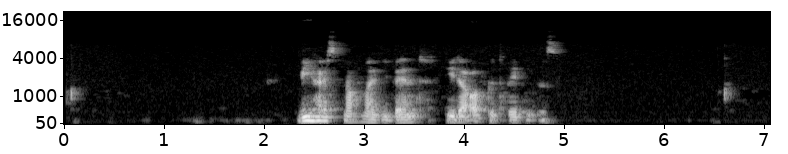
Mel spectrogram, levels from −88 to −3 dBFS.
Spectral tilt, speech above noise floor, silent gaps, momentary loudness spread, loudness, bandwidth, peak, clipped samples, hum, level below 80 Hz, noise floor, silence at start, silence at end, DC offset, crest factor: -7 dB/octave; 52 dB; none; 28 LU; -20 LUFS; 7.6 kHz; -2 dBFS; under 0.1%; none; -54 dBFS; -71 dBFS; 0.05 s; 0.4 s; under 0.1%; 22 dB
